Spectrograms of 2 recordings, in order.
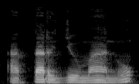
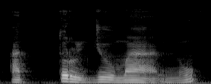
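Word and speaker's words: ترجمان: Para ulama membahas cara baca lafaz ini. At-tarjumanu dengan fathah dipilih oleh An-Nawawi. At-turjumanu dengan doma dianggap lebih enak secara bunyi. At-tarjamanu disebutkan oleh Al-Jauhari. Tidak ada riwayat kuat yang menyebut bentuk at-turjamanu sebagai bacaan sahih.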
